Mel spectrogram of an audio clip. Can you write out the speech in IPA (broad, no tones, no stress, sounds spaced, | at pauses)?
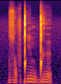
z ɔ f ǃ i m ɡ͡ǃ ɘ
